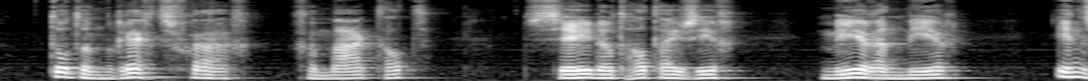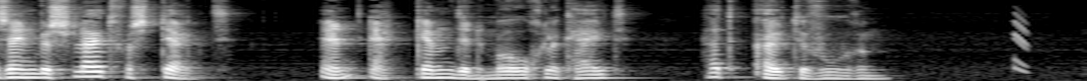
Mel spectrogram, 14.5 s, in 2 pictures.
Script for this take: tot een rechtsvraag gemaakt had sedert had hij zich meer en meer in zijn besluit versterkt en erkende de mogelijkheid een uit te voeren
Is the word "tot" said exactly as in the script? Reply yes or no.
yes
